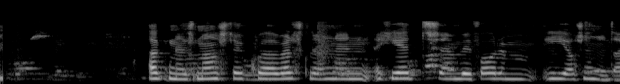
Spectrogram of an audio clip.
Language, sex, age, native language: Icelandic, male, 11, Icelandic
